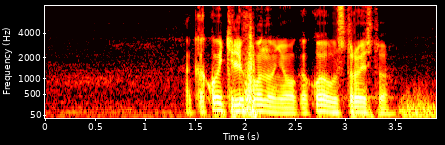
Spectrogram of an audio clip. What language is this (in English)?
Russian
